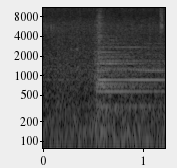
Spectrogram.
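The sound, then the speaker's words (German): A single strike of a bell striking eight times rings out with a long, humming tone that lingers over a soft, steady background hiss, on a summer evening in Munich at sunset with a dark thunderstorm front building. “Eine Glocke schlägt. 8-mal.”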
